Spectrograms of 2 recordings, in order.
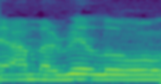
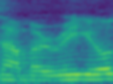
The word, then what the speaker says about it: Amarillo: Where the push is, you don't say Amarillo as in the song, it's Amarillo.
